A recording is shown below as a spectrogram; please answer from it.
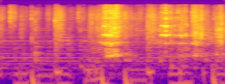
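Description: Background music, over a frothy cocktail being strained from a shaker into a glass, with a short hiss of pouring about a second in.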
